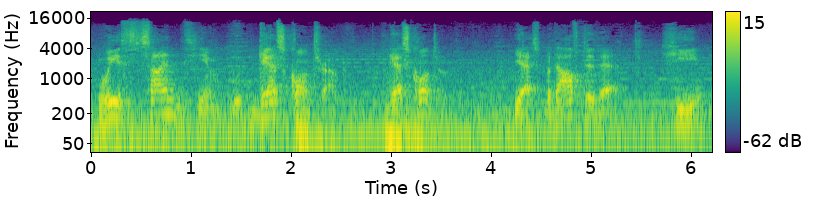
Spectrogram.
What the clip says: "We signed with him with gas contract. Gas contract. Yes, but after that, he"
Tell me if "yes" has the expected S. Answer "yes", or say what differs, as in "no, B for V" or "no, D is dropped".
yes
